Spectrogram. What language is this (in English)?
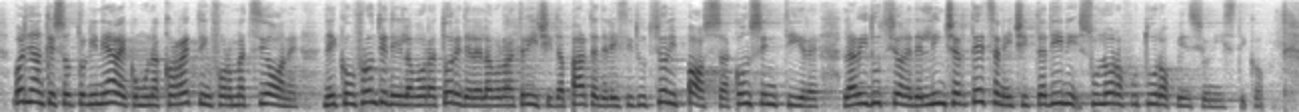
Italian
